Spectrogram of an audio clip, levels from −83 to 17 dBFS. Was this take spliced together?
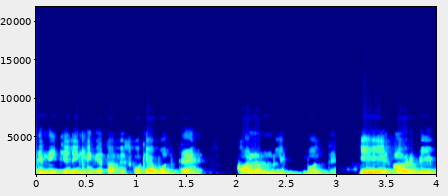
yes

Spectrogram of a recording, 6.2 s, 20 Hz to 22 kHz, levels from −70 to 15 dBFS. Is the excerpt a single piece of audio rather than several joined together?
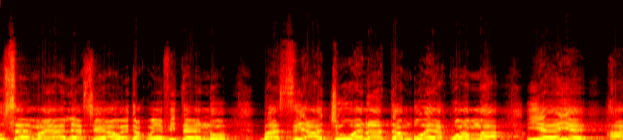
yes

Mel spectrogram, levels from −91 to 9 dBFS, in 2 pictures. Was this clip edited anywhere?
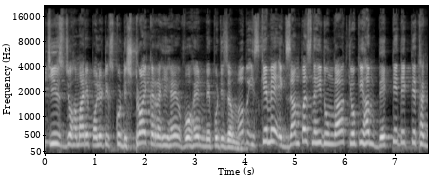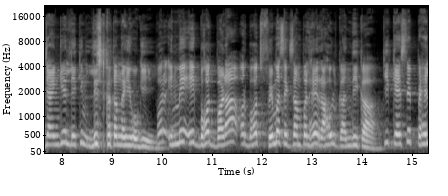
no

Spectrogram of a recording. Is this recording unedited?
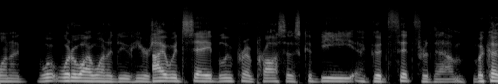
no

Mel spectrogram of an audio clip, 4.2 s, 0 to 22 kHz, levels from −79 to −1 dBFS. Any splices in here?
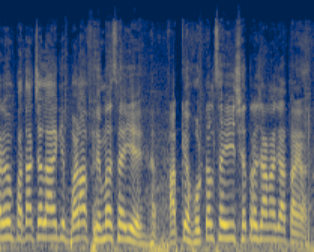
no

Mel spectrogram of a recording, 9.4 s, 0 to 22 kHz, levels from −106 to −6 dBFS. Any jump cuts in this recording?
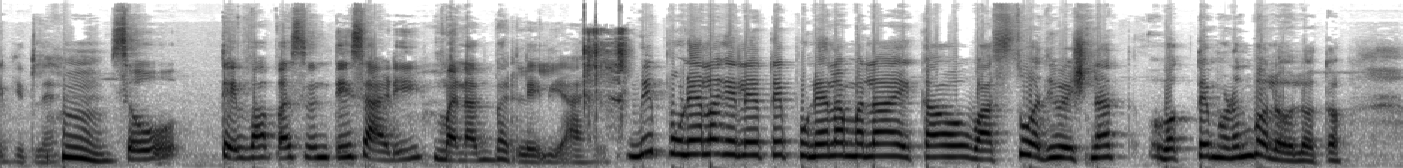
yes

